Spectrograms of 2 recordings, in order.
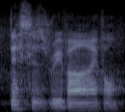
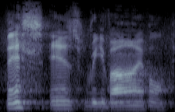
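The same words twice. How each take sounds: First: Said in the usual way. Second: "This is revival" slow, each word weighted; emphatic proclamation. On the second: Acted. Preacher proclaiming what Elijah felt, "This is revival" slow and emphatic. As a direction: drag out and punch "This is revival".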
